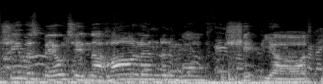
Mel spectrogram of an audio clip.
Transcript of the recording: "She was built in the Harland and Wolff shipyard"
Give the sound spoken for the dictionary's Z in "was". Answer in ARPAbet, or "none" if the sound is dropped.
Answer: Z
